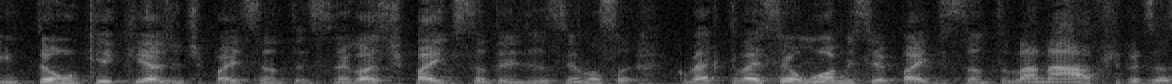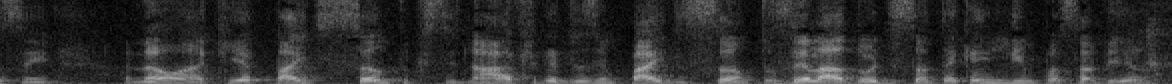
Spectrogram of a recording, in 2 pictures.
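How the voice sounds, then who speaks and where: At a very fast pace, a man with a high pitch talks with hardly any pauses and big swings in loudness. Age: 70s. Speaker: Afro-Brazilian religious elder. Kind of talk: interview. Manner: halting.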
